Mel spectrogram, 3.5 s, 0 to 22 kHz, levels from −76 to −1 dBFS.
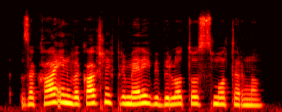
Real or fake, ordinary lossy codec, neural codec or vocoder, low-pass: real; none; none; 19.8 kHz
